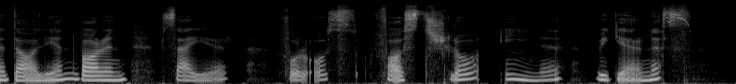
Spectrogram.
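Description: Right after "var en", from 1.64 to 3.38 s, and again from 4.88 to 5.56 s, the speech drops abruptly by about 6 dB, likely one channel dropping out before the mono sum.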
